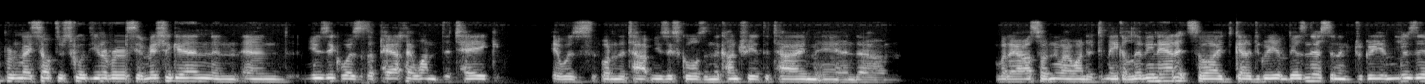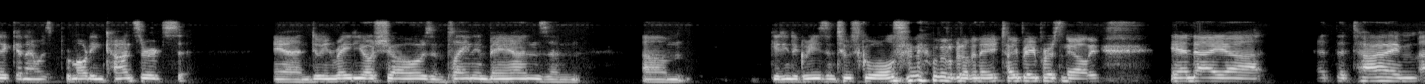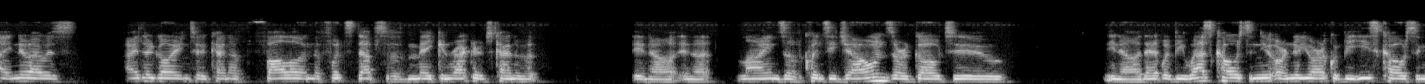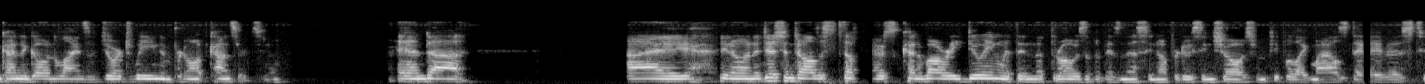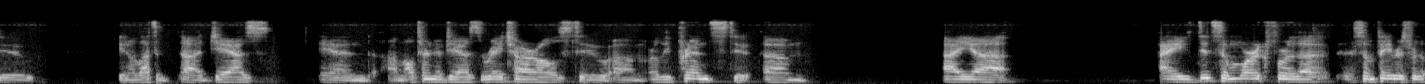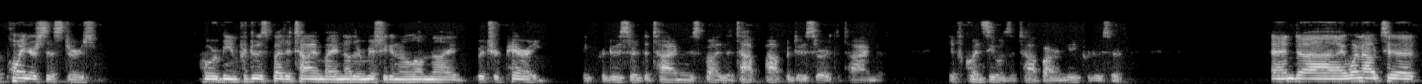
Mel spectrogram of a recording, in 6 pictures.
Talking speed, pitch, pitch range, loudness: 185 wpm, 130 Hz, 120-140 Hz, -14 LUFS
